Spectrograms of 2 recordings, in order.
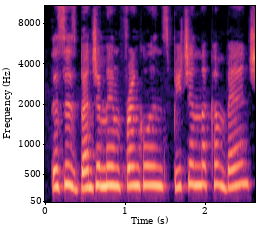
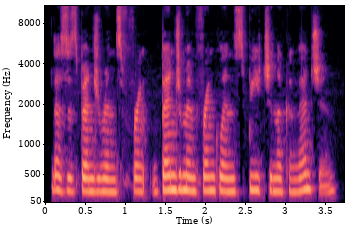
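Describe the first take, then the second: First: The sentence is said in a light tone. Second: The sentence is said in a serious tone.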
